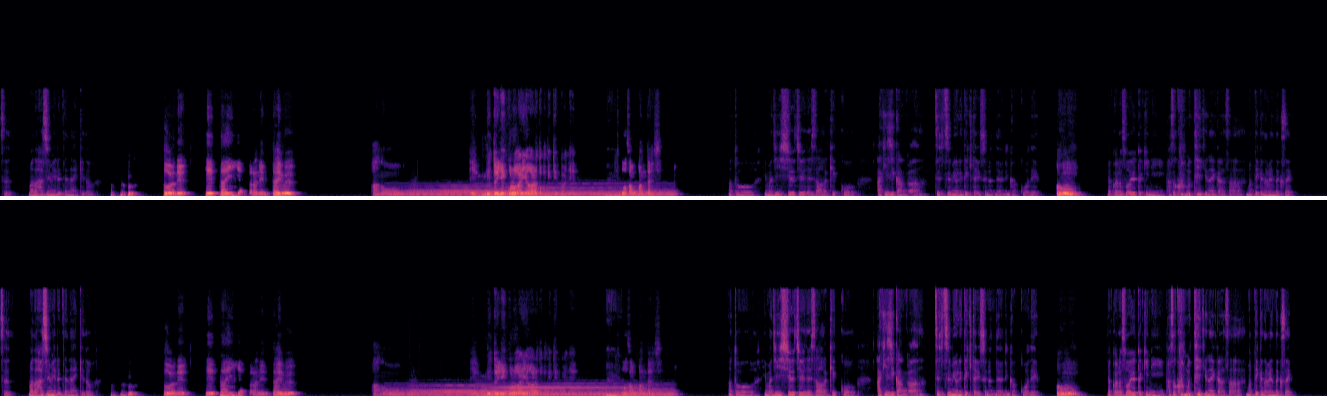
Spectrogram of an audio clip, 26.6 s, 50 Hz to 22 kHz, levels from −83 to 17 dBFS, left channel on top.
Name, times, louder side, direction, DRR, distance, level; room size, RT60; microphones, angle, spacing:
voice 1, 0.6-1.9 4.4-4.9 12.1-12.5 14.6-17.1 17.5-20.8 22.2-25.8, right 4 dB, 35° right, 0.3 m, -32 dB
voice 2, 3.3-3.7 4.1-5.9 7.4-8.0 9.4-11.5 12.4-13.2 21.1-21.6, left 6 dB, 75° left, 0.3 m, -22 dB
sound 1, 7.7-13.5, equal, 80° right, 0.8 m, -30 dB
3.4 x 2.7 x 2.2 m
head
